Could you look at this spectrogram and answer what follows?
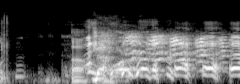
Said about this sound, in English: do you have a fart noise on there? I can make one.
